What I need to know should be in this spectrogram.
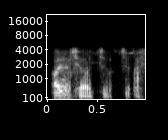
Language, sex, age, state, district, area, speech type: Bengali, male, 45-60, West Bengal, Hooghly, rural, conversation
